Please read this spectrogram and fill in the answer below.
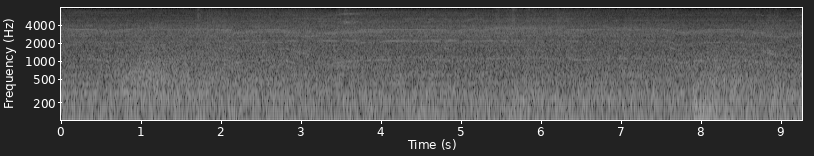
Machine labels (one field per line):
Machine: pump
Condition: abnormal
